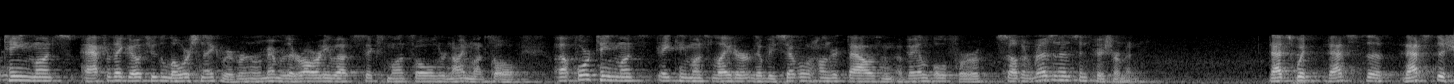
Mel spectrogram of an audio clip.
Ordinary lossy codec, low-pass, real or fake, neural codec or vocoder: AAC, 16 kbps; 7.2 kHz; real; none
